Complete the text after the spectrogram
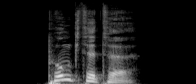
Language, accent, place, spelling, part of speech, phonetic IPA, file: German, Germany, Berlin, punktete, verb, [ˈpʊŋktətə], De-punktete.ogg
- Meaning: inflection of punkten: 1. first/third-person singular preterite 2. first/third-person singular subjunctive II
